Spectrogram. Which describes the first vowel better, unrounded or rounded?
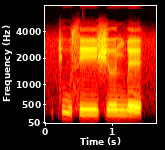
rounded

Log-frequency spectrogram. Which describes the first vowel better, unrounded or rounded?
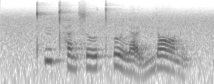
rounded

